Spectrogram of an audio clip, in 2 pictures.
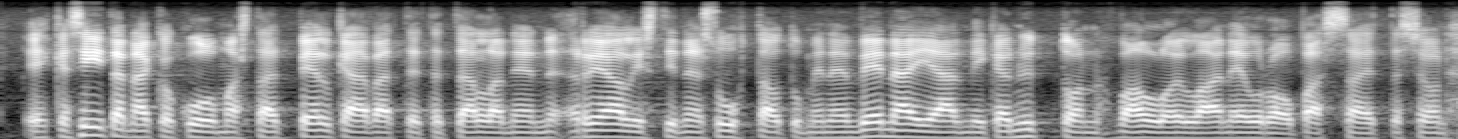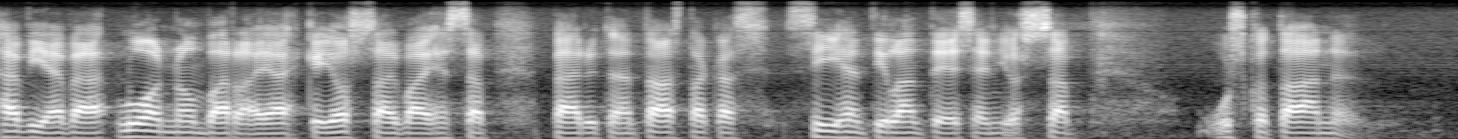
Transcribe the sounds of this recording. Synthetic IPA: ʔehkæsiːt̪ænækøkulmɑst̪ɑet̪̚pelkæːʋæt̪ːet̪ːæt̪ælːænenreɑlist̪inensuht̪ɑut̪umineʋʋenæjæːmmikænyt̪ːonʋɑlːo̞ilːɑːneuroːpɑsːɑet̪ːæseonhæʋiæʋæluonːonʋɑrɑjɑehkæjosːɑiʋʋɑihesːɑpæːɾyt̪æːnt̪ɑːst̪ɑkɑssiːhent̪ilɑnt̪eːseːnjo̰sːɑ | ṵskot̪ɑːn

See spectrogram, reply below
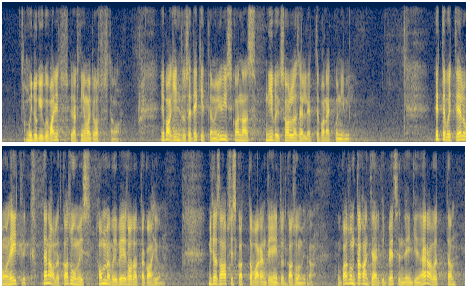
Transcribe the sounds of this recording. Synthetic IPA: mujd̪uɡ̥ikujvɑlʲit̪su̥speɑksniːmo̞d̪io̞t̪su̥st̪ɑmɑ̰ | e̞b̥ɑkind̪luse̞t̪e̞kːˑit̪ːˑɑminyɦisko̞nːɑsniːvɤjkso̞lːɑse̞lːe̞t̪ːe̞pɑne̞kːˑunimi | e̞t̪ːe̞vɤt̪ʲˑjee̞luo̞nhe̞jt̪ˑlikt̪ænɑo̞led̪̥kɑsumisho̞mːevɤjbe̞ːso̞ːd̪̥ɑt̪ːˑɑkɑɦjṵ | mid̪̥ɑsɑːb̥siskɑt̪ˑːɑvɑɾe̞mt̪e̞ːnit̪ːˑud̪̥̚kɑsumiɡ̥ɑ | kujkɑsumt̪ɑɡ̥ɑnt̪ʲˑjærɡipre̞t̪se̞nd̪e̞nʲd̪̥inɑæɾɑvɤt̪ːɑ

